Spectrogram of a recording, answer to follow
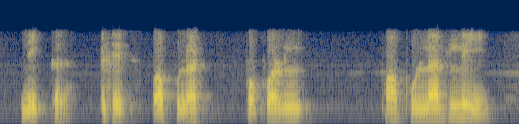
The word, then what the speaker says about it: N1QL: is security language and it is basically pronounced as a nickel it is popular purple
